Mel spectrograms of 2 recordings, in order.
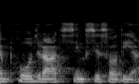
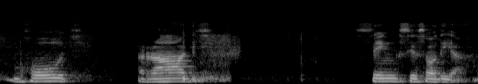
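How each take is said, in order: First: Said in the usual way. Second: Very slow, word by word with long pauses; slow dictation. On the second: Real, not acted. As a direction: draw out Bhojraj, pause, then Singh Sisodia, for note-takers. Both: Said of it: "मैं धीरे धीरे बोल रहा हूँ".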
